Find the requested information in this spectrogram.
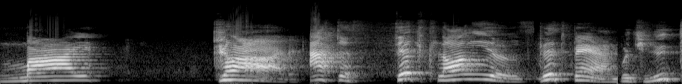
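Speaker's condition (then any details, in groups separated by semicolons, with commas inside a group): Cerebral palsy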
